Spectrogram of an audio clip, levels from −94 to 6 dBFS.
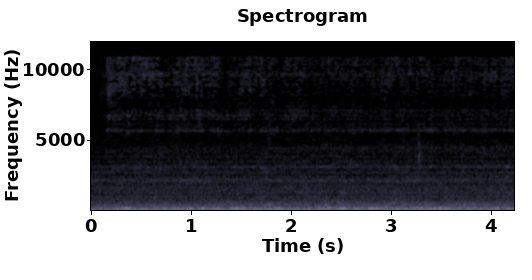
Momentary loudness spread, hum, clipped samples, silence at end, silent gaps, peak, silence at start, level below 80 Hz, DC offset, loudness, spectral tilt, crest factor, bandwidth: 3 LU; none; under 0.1%; 0 s; none; -38 dBFS; 0 s; -58 dBFS; under 0.1%; -53 LUFS; -6.5 dB/octave; 14 dB; 11.5 kHz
